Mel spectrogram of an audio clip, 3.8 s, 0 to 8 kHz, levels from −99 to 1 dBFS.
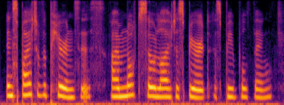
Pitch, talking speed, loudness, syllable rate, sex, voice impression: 250 Hz, 220 wpm, -16 LUFS, 5.9 syllables/s, female, very feminine, young, very thin, relaxed, weak, slightly dark, very soft, very clear, muffled, fluent, slightly raspy, very cute, intellectual, refreshing, very sincere, very calm, very friendly, very reassuring, very unique, very elegant, very sweet, slightly lively, very kind, very modest, very light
